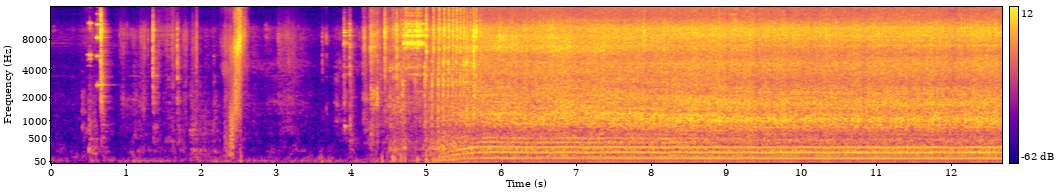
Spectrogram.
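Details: Briggs & Stratton 6.5 hp Craftsman mulcher mower engine after no-start tune-up (new spark plug, carburetor and jets cleaned): catches after handling noise, fast even steady run, no surging or misfires; normal running.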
